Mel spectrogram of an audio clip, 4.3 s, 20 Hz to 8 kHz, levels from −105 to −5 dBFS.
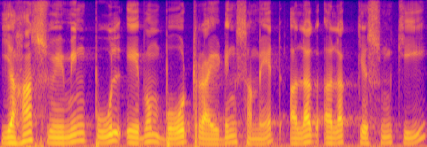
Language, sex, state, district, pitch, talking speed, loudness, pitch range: Hindi, male, Chhattisgarh, Rajnandgaon, 115 Hz, 155 wpm, -19 LUFS, 105-130 Hz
